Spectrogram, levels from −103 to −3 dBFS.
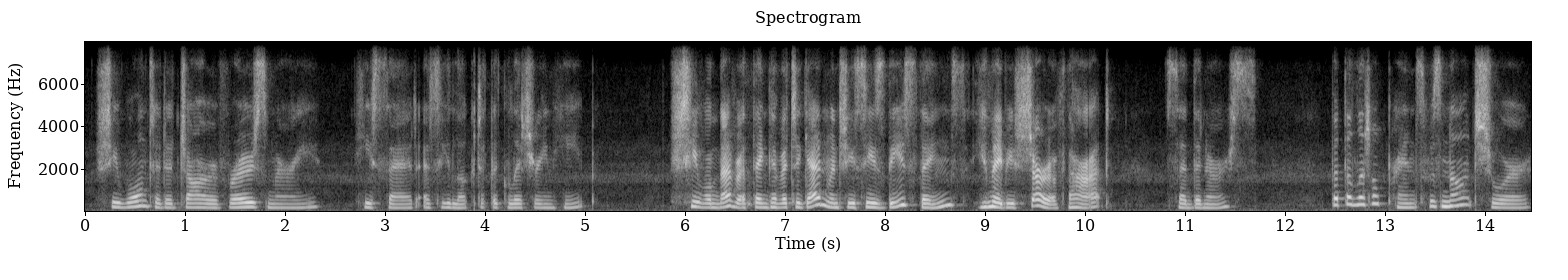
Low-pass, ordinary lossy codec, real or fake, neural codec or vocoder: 7.2 kHz; Opus, 32 kbps; real; none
